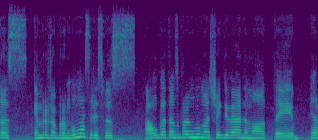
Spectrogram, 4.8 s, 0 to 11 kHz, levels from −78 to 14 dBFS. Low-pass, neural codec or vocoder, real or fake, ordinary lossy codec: 9.9 kHz; codec, 44.1 kHz, 2.6 kbps, DAC; fake; Opus, 24 kbps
